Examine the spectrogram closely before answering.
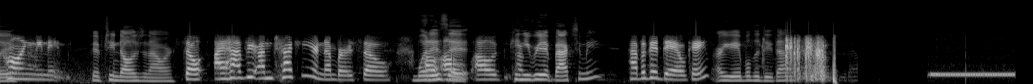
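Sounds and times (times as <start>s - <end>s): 
speech: 0.0s - 8.4s
telephone line ringing tone: 9.2s - 10.3s.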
